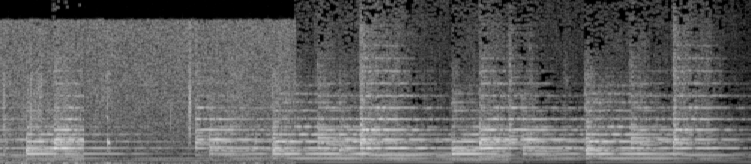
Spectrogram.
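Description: Bells ringing, struck about once a second, each note ringing on over a steady low hum, with a rumble under the first few seconds. The sound fades away at the end.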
